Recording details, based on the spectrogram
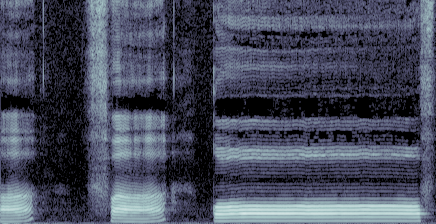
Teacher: موٹا حرف ہے لیکن زبان ہونٹ گول نہیں ہوں گے، موٹا پڑھیں گے اس کو۔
